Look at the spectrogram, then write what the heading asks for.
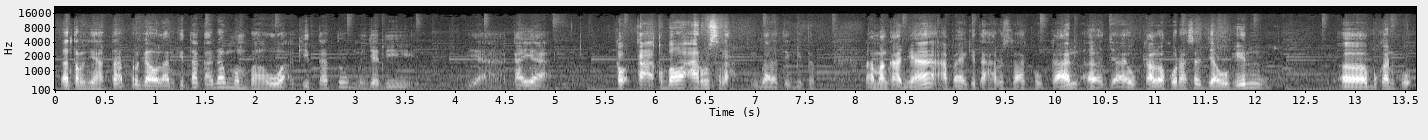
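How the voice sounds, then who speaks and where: A man speaks as a pastor giving friendly-format advice in a conversational way. His pitch sits in the middle and his wording is informal, sprinkled with English. Faint music plays behind him. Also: lively intonation, moderate pace, a little mellow. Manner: informal, mixes English words into speech. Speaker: pastor answering questions.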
